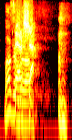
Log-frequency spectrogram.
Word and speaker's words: Saoirse: Because she's up against, and I'm going to mispronounce it, Saoirse Ronan for Lady Bird. – Saoirse. – Pardon? – Saoirse Ronan. – Is that how you pronounce it? – Yeah, okay.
